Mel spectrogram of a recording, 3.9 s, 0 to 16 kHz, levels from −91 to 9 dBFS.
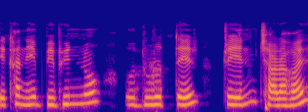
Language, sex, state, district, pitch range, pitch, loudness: Bengali, female, West Bengal, North 24 Parganas, 240-290 Hz, 255 Hz, -15 LUFS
